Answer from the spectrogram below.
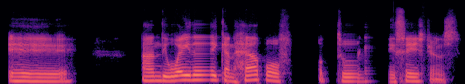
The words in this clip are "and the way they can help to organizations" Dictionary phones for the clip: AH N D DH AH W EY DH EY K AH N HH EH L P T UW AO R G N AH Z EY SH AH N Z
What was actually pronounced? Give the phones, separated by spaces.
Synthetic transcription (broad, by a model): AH N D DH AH W EY DH EY K AH N HH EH L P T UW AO R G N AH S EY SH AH N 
